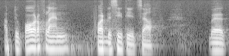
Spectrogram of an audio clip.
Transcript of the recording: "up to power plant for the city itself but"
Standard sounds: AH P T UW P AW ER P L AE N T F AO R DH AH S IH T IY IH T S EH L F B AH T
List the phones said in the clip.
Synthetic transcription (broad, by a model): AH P T UW P AW ER F L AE N F AO R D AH S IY T IY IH T S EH L F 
